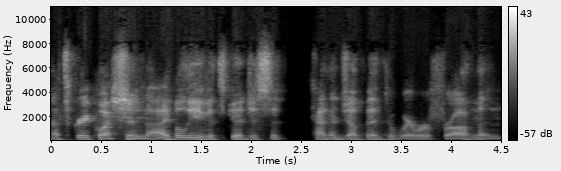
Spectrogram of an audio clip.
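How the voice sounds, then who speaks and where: Against a quiet background, a man with an American accent uses an ordinary speaking voice and ordinary pitch variation. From Michigan, US. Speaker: podcast host and media business owner. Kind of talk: casual chat.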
